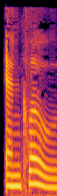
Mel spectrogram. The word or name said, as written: enclothe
